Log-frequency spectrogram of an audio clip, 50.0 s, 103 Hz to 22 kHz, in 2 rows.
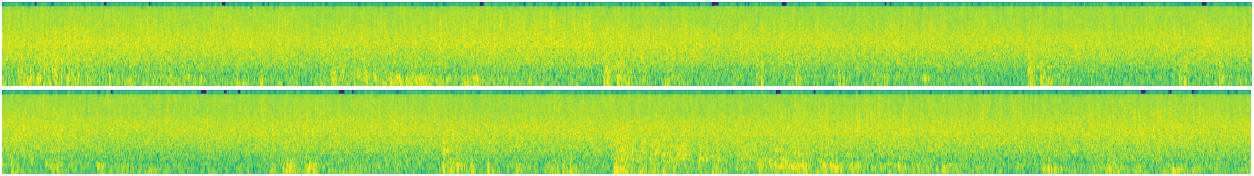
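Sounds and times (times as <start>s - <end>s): thunder rumbling: 0.0s - 5.3s, 6.4s - 14.2s, 15.0s - 26.3s, 33.6s - 44.2s
steady rain falling: 0.0s - 49.9s.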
